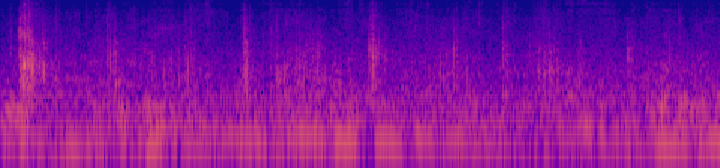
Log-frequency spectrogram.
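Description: Slow, deliberate footfalls on stone paving, about one a second, from a robed performer doing the ritual walk of a Shinto hikime bow rite. A low murmur of onlookers' voices runs underneath.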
